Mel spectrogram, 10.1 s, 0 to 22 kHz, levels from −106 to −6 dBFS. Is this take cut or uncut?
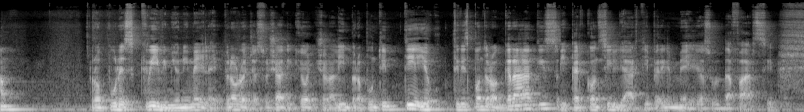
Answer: cut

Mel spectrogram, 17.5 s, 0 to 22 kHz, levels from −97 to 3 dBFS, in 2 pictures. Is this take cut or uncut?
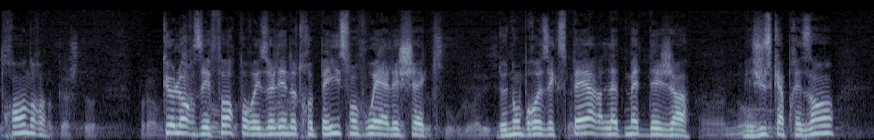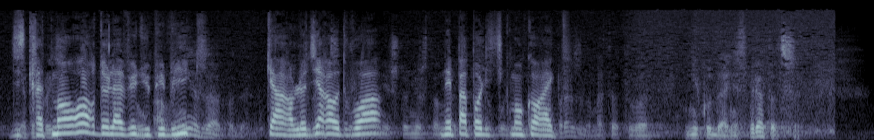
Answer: uncut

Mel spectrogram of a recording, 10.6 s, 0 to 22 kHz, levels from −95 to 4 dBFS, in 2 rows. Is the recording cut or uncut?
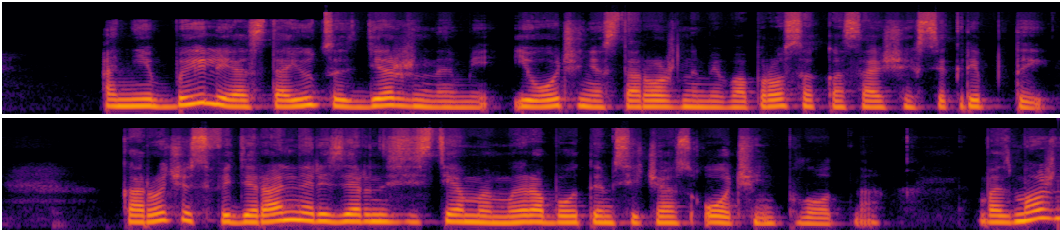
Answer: uncut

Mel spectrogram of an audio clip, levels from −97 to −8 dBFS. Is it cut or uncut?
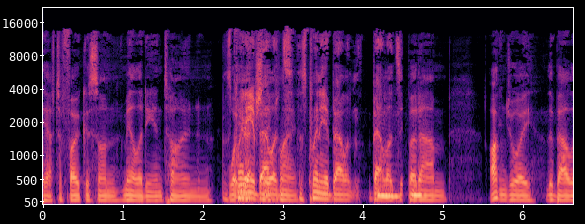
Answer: cut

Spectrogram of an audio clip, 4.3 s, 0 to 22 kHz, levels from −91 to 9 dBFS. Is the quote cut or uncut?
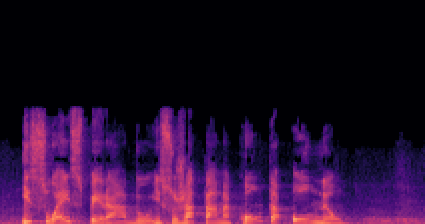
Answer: uncut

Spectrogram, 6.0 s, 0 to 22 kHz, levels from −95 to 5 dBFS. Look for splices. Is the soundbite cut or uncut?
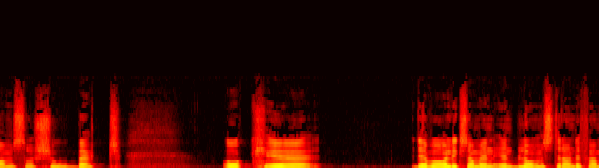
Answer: cut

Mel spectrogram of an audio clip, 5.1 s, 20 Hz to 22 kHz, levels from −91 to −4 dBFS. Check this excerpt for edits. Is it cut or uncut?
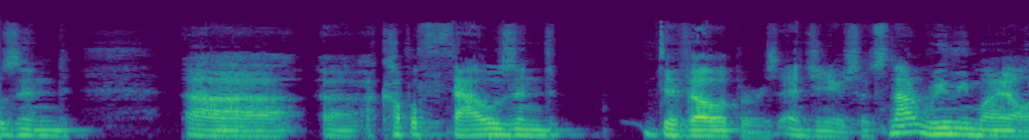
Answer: cut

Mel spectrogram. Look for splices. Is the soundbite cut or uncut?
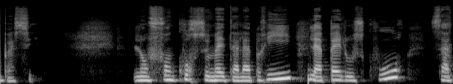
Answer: cut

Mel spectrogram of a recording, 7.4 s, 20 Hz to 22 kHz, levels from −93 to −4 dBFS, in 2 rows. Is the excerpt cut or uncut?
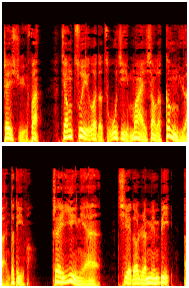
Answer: cut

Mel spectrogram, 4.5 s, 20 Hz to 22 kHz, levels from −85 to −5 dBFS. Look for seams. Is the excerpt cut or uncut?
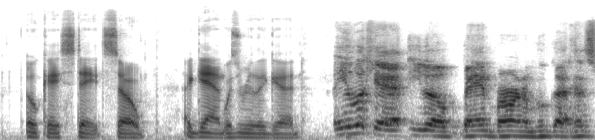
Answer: cut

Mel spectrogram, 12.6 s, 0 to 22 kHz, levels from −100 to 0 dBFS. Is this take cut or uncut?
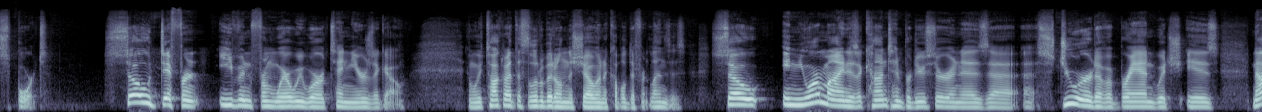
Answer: cut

